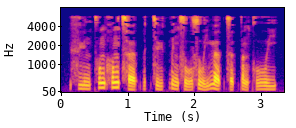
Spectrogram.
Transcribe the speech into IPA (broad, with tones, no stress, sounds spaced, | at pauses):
f yː˧ n t̪ʰ ʊ˥ ŋ h ʊ˥ ŋ t͡sʰ œː˨ k̚ p ɪ˥ k̚ s yː˨˥ k̚ w ɪ˨˧ ŋ s uː˨˥ s uː˨˥ j m œː˨ k̚ s ɵ˨˥ t̚ t̪ ɐ˨˩ ŋ kʰ uː˧ j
